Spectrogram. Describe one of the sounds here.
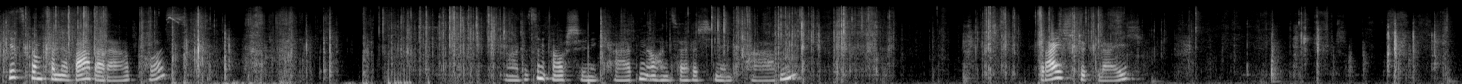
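Card paper slides and rustles.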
